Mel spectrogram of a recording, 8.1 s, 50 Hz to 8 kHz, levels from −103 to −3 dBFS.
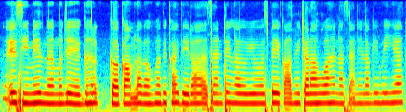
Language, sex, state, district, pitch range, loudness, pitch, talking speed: Hindi, female, Bihar, Jahanabad, 215-225 Hz, -14 LUFS, 215 Hz, 200 wpm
